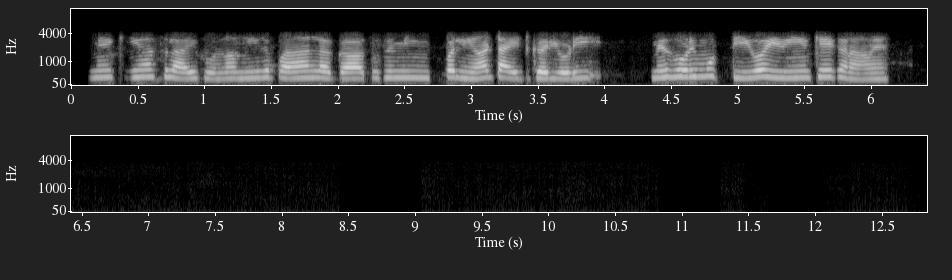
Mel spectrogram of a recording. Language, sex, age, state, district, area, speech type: Dogri, female, 60+, Jammu and Kashmir, Reasi, rural, conversation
